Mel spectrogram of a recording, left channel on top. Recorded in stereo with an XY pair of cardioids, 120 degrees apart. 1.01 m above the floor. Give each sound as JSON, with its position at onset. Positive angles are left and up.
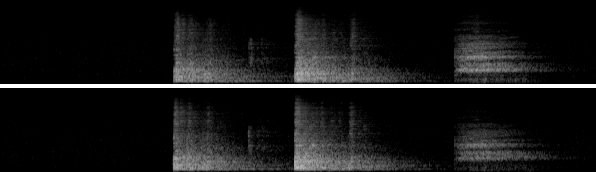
{"t": 1.7, "sound": "a thud", "azimuth_deg": -60, "distance_m": 8.5}
{"t": 4.5, "sound": "breathing", "azimuth_deg": 30, "distance_m": 3.5}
